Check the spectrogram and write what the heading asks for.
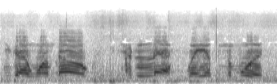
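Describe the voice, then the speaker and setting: A man's voice: medium pitch, level tone, moderate pace, far from the mic, very noisy. A hunter, a man, giving short clipped radio calls and directions over a walkie-talkie, outdoors in the woods. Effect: voice heard over a walkie-talkie radio. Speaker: hunter on a dog hunt.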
